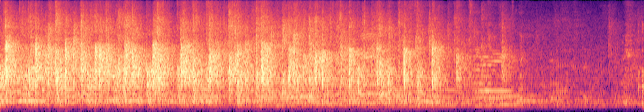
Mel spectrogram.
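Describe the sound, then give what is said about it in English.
A short burst of enthusiastic applause from a small group clapping for the producer, dense overlapping claps for about four seconds before thinning out and fading. “Y'all clap it up for the producer right now.”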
